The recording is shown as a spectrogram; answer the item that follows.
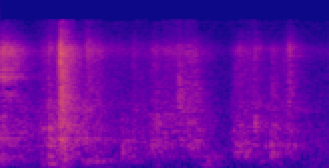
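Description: Cardboard scraping and rustling as a boxed pistol is pulled out of a cardboard shipping carton, with one short scrape about half a second in and faint rustling after.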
